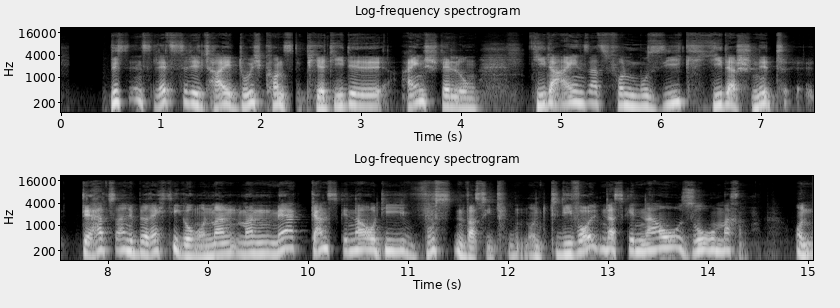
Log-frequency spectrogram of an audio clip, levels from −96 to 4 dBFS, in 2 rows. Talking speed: 145 wpm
